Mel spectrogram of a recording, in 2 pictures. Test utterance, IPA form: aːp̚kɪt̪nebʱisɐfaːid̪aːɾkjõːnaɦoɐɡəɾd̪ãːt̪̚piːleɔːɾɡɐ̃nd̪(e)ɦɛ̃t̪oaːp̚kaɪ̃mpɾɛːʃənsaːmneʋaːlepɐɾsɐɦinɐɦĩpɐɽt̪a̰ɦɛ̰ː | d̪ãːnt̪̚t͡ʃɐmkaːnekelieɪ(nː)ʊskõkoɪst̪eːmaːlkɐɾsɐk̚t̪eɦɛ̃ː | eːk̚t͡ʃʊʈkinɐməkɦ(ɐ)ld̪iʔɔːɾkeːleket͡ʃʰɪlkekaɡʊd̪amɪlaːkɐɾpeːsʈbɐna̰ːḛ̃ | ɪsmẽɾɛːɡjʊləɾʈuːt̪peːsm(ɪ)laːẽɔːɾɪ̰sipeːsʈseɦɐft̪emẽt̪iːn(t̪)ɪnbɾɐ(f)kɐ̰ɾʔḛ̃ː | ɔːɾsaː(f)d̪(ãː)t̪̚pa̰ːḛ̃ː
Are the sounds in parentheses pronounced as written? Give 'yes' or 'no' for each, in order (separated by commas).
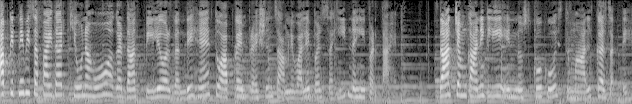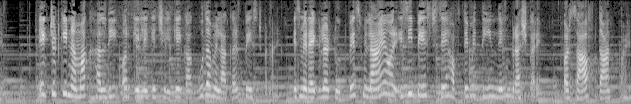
yes, yes, yes, yes, no, no, yes, yes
